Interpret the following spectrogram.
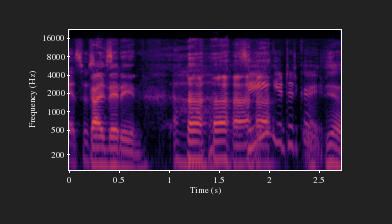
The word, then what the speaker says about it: Calderin: Calderin.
